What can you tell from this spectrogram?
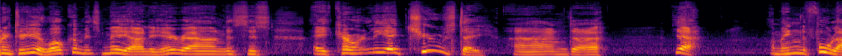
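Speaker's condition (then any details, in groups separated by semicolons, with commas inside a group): Cerebral palsy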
